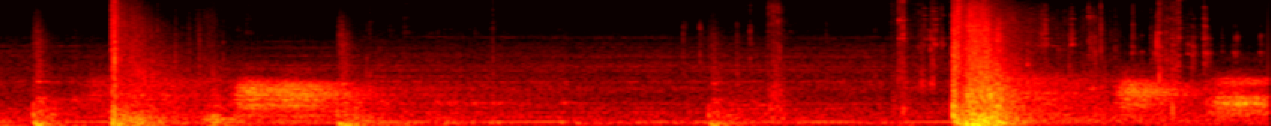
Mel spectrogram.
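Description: Several sharp gunshot cracks with a hollow, spud-gun-like pop ring out at irregular intervals, a few close and punchy, over a low steady hum.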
